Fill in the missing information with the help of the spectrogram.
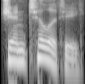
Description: Prononciation du mot gentility en anglais (fichier audio)
Prononciation du mot : gentility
